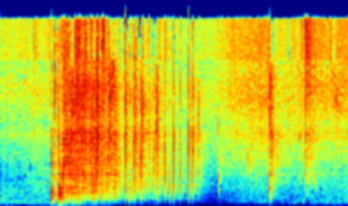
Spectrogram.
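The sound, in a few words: cumin, round red chilies and curry leaves crackling in hot oil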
